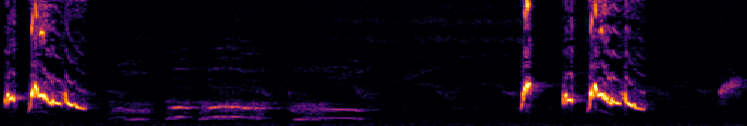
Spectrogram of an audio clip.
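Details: Loud, bright, bubbling phrase from a red-whiskered bulbul, then softer lower warbled notes, and a second quick liquid three-note phrase, ending with a faint high note.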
